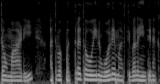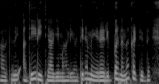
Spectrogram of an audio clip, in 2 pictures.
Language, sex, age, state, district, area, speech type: Kannada, male, 18-30, Karnataka, Uttara Kannada, rural, spontaneous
